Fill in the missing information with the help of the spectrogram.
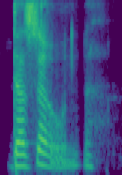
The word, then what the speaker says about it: DAZN: You can watch that on, how do you say their name? DAZN? DAZN? – DAZN.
